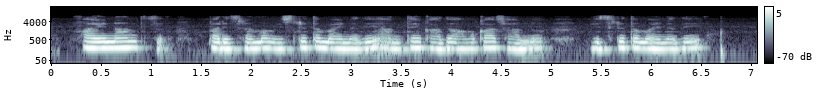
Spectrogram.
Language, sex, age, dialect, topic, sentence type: Telugu, female, 25-30, Southern, banking, statement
